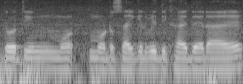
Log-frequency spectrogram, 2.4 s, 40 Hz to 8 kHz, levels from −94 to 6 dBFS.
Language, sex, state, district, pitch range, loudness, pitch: Hindi, male, Uttar Pradesh, Budaun, 100-105 Hz, -24 LUFS, 100 Hz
